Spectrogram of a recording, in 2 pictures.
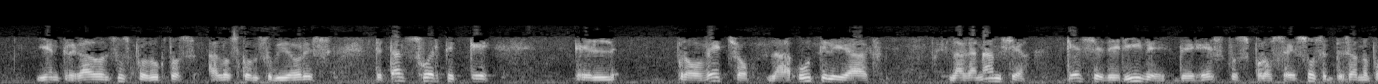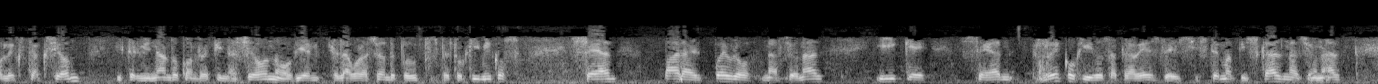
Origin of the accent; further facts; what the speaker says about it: Chihuahua, Mexico; Aquí visitando la familia, aquí yo soy de Chihuahua y será bueno dar una vueltecita a ver cómo están haciendo con la ciudad.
